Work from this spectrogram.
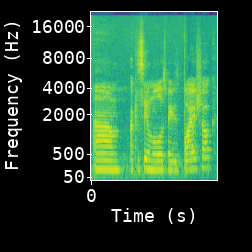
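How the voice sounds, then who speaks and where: A woman's voice: lowish voice, flat delivery, moderate pace, slight background noise. A woman co-hosting a gaming show in casual chat, with an informal, slangy way of talking. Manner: informal, slangy, mildly sweary. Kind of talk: casual chat about games and films.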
